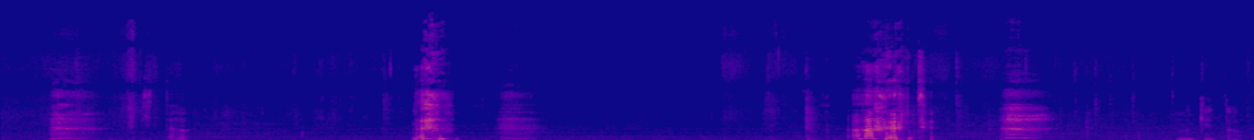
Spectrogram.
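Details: A jealous cat named Chābō calls indoors while another cat, Myu, is picked up from a doze in a hammock. Several short arched meows come a few seconds apart, mixed with a person's speech and breathy sniffs in a small room.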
